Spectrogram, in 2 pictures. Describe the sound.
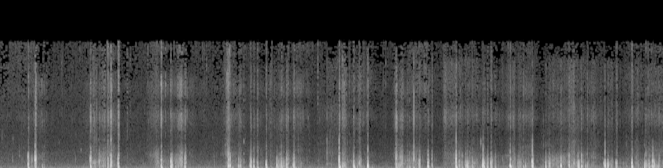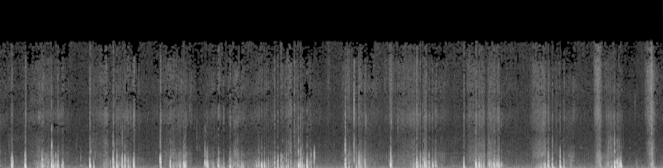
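Footsteps crunching through fresh, wet snow that fell over two days, a steady walking-pace series of many crisp crunches with no voices.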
